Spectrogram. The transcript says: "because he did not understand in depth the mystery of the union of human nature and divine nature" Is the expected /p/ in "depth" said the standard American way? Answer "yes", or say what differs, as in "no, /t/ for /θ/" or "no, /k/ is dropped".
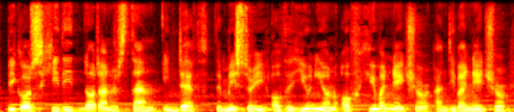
no, /p/ is dropped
